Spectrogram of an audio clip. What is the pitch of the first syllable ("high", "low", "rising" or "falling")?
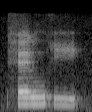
low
